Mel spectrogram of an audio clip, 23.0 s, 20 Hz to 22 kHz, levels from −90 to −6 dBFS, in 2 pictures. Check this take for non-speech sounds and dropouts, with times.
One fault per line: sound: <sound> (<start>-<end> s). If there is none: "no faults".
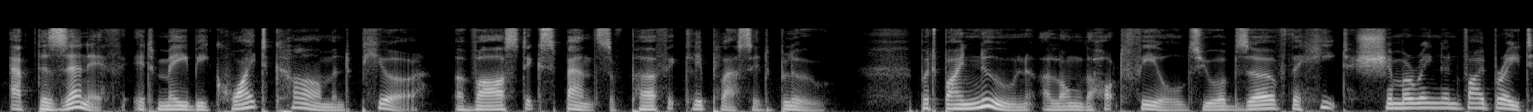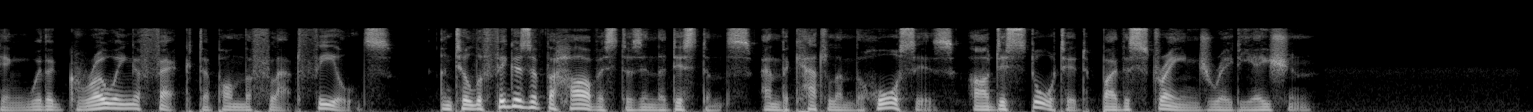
no faults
